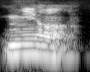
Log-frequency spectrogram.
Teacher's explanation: కంఠంలో పుట్టినటువంటి శబ్దము ముక్కు ద్వారా బయటికి వస్తుంది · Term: అనునాసికం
